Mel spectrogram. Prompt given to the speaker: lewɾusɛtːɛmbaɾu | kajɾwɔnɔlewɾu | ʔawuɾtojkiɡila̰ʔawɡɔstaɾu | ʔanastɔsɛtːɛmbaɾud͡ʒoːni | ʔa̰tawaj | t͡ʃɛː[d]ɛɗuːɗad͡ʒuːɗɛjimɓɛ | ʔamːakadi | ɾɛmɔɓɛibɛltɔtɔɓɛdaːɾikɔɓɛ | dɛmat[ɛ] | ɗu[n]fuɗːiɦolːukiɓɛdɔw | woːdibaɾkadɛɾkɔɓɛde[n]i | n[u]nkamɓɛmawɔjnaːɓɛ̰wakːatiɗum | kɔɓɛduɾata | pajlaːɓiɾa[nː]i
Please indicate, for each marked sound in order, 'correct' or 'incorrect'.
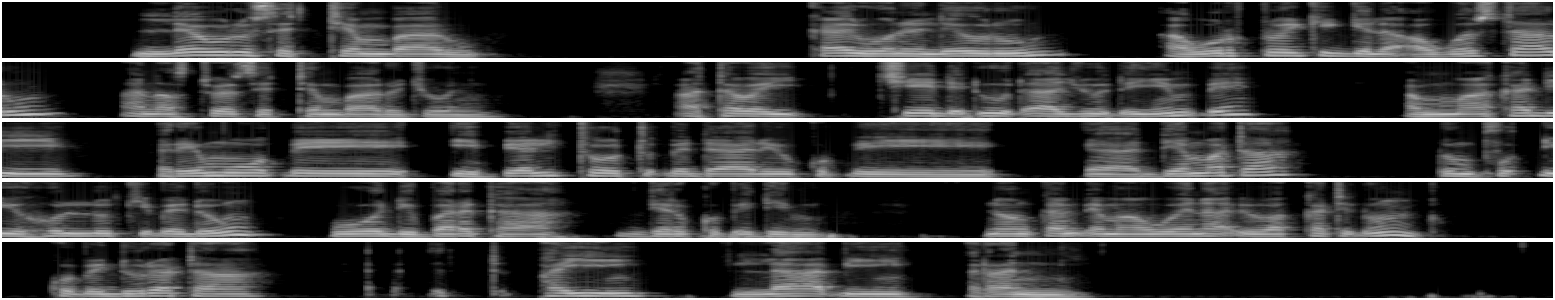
correct, incorrect, incorrect, incorrect, incorrect, correct

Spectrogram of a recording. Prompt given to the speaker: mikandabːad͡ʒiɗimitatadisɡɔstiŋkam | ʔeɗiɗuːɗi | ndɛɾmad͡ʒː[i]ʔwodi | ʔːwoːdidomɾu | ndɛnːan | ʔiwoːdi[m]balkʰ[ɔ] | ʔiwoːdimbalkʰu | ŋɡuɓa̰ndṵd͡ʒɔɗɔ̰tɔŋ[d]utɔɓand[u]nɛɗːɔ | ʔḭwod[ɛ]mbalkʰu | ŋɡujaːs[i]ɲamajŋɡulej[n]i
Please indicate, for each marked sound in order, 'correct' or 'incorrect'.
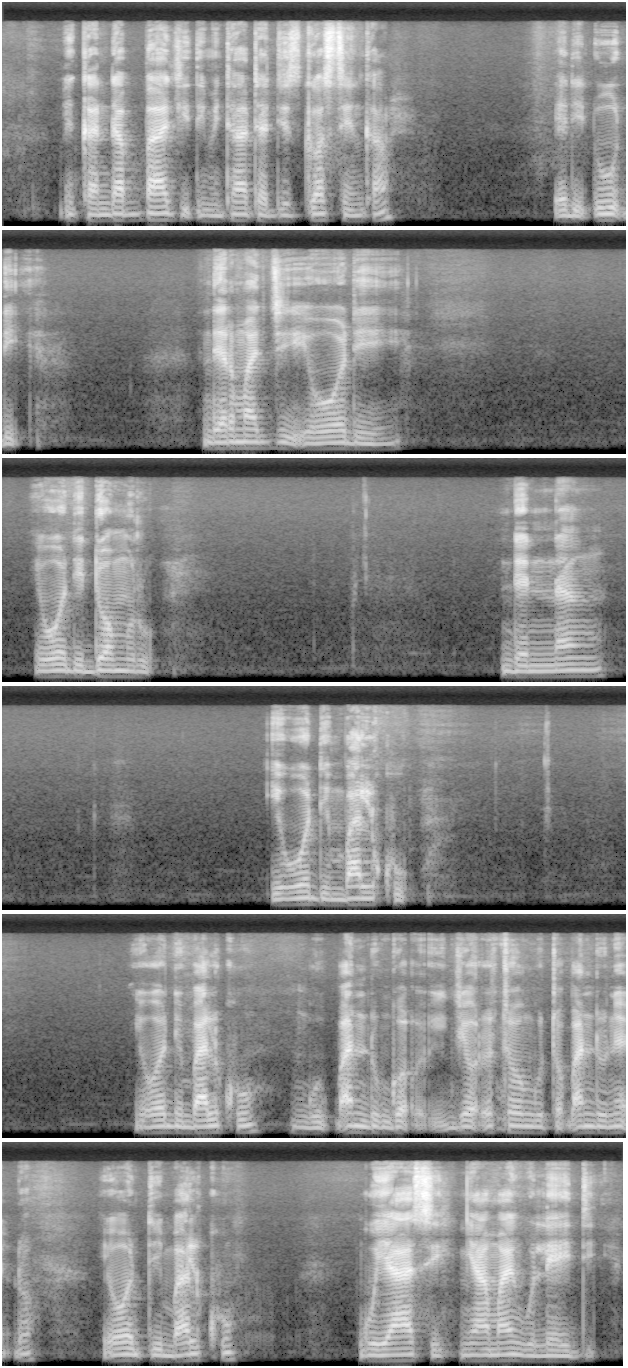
correct, correct, incorrect, incorrect, correct, incorrect, correct, incorrect

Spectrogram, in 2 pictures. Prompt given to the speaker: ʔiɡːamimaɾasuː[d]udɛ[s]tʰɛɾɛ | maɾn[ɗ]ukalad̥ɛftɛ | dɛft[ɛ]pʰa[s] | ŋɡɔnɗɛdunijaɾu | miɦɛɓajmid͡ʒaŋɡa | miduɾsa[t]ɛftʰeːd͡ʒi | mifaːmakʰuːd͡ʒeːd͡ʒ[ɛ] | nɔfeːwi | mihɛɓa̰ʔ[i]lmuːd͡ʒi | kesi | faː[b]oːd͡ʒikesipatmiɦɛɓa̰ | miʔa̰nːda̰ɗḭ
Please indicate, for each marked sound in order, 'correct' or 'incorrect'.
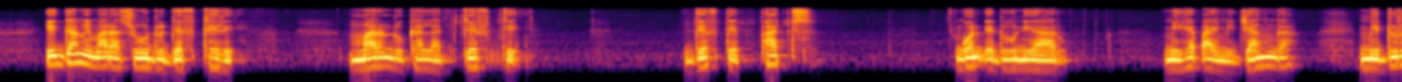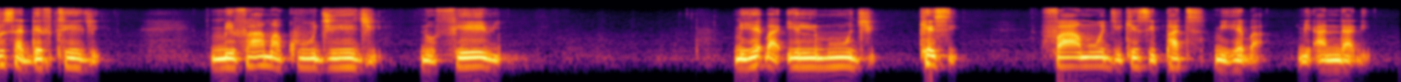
correct, incorrect, incorrect, correct, incorrect, incorrect, incorrect, correct, incorrect

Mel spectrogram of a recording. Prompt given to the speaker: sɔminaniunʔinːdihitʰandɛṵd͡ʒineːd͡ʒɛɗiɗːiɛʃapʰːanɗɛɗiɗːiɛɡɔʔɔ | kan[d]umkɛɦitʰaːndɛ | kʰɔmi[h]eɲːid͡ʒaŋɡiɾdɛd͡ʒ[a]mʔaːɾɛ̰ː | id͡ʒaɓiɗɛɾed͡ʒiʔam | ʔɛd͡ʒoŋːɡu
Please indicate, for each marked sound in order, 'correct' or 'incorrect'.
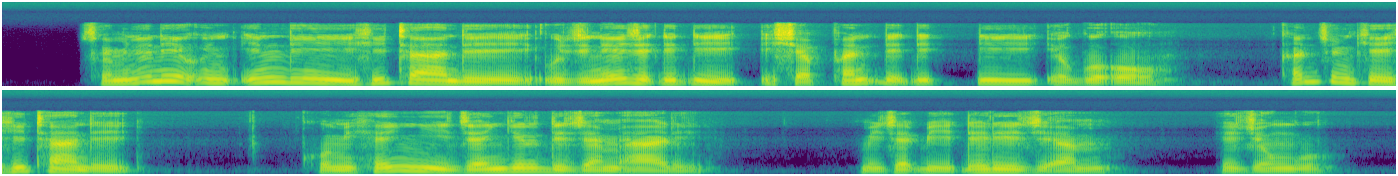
incorrect, correct, correct

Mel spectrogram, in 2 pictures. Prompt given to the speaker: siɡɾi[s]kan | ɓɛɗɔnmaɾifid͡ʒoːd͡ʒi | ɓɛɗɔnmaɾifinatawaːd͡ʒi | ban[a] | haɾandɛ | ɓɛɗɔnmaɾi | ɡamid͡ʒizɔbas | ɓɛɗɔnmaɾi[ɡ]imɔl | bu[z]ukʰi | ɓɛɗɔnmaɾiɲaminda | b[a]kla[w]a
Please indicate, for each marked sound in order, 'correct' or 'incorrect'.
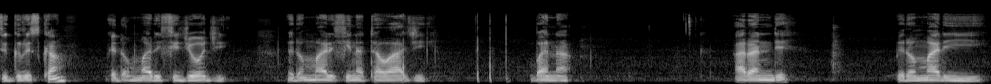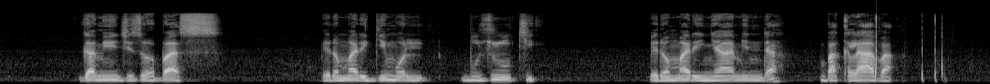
correct, correct, correct, correct, correct, incorrect

